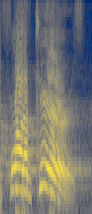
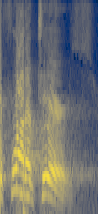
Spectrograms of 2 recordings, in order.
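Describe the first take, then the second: First: Flood of tears drawn out slowly; "flood of tears" said slowly, leaning on "flood"; slow emphasis. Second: "flood of tears" slowed again, "flood" weighted; slow emphasis. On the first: Preacher stretching "flood of tears" for the congregation, slowly. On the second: Preacher repeating "flood of tears" slowly to drive it home. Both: Real, not acted. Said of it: "let's say, flood of tears".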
